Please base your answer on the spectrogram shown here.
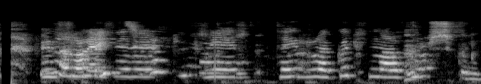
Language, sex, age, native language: Icelandic, female, 13, Icelandic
